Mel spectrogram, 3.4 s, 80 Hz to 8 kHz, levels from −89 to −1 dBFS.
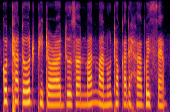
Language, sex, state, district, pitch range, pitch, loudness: Assamese, female, Assam, Kamrup Metropolitan, 225-245 Hz, 230 Hz, -15 LUFS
